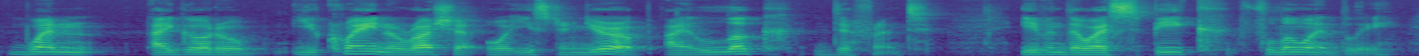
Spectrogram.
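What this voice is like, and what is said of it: Mixed, hard-to-place foreign accent. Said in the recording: “I have an accent, right? A very confused accent. They can even tell what the accent is from.”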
